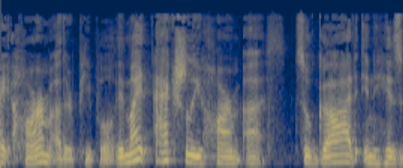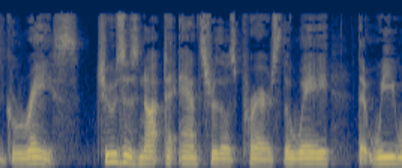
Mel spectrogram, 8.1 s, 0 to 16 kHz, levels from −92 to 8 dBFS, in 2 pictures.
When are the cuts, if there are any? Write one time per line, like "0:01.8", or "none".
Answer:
0:02.9
0:04.9

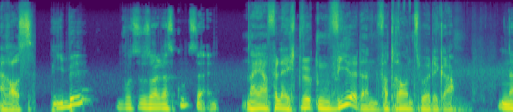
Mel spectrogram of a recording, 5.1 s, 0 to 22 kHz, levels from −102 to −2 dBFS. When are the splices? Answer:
none

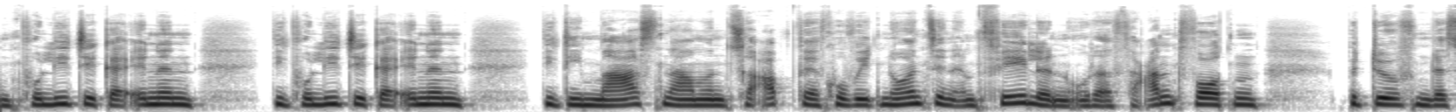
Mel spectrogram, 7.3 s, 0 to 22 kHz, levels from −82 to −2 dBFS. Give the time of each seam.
0:01.5
0:04.1

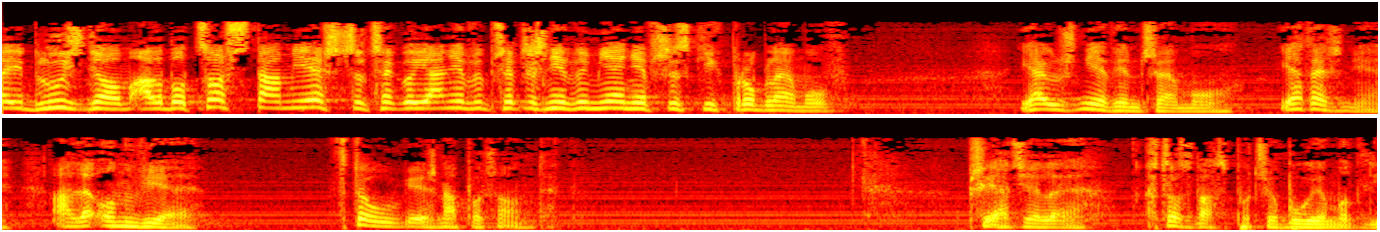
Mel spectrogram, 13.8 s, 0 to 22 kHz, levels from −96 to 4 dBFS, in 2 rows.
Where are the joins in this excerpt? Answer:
0:06.3
0:12.5

